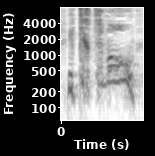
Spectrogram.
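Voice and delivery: high, urgent shout. Acted. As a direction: yell at friends to stand back. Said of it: "cria-t-il à Ron et à Hermione".

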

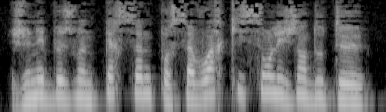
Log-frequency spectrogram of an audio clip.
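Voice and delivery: put-on high, loud, firm boy's retort; indignant cool reply; cold rebuff. A narrator's reading. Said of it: "dit-il avec froideur".

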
